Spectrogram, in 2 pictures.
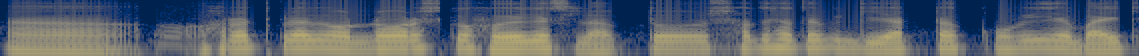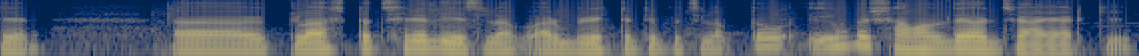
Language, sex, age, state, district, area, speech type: Bengali, male, 18-30, West Bengal, Murshidabad, urban, spontaneous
